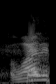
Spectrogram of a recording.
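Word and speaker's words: Weili: So the co-main event was Willie. Which I love. I put money on that one. So Willie Zhang, I think I pronounced that name. Yeah. Or is it Wiley? Yeah, Wiley. Yeah, Wiley Zhang, and then Rosie Namajunas.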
